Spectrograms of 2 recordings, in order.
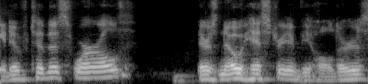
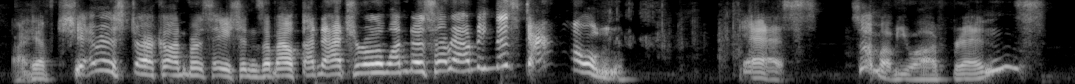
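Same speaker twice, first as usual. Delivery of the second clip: put-on monster voice, higher; 13 semitones higher, 3 dB louder than usual. Voicing the beholder Gregory greeting Clancy: Gregory the beholder voice. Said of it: "he looks at the rest of the wagons and he goes".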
